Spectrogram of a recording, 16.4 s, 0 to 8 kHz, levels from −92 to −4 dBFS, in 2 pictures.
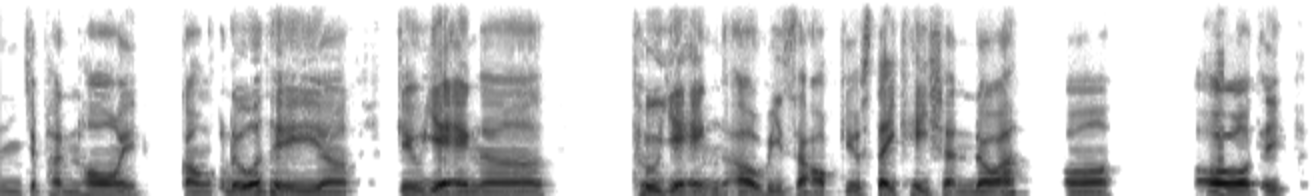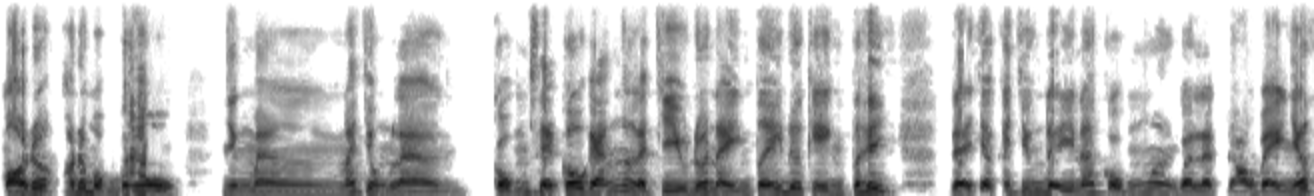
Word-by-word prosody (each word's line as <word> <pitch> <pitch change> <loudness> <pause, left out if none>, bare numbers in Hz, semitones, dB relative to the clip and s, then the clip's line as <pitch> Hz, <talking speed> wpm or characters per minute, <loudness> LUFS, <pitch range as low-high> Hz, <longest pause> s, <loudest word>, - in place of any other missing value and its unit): chụp - - -10
hình 105 - -7
thôi, 130 -7 0 0.2
còn 105 -1 -3
đứa - - +3
thì, 105 - -1
ờ, 100 -1 -1 0.3
kiểu - - -2
dạng, 105 +2 +4
ờ, 120 +1 -2 0.6
thư 145 -1 +1
giãn 180 +9 0
ở - - +1
resort, 115 -2 -3
kiểu 120 +2 -6
staycation 135 -5 -2
đồ 105 0 +3
á, 175 - +2 0.3
ừ, 105 - -3 0.7
ừ, 115 - +3 0.3
thì 115 - -3 0.2
mỗi - - +7
đứa 205 - +5
mỗi - - 0
đứa 205 - +4
một 160 -6 0 0.2
gu. 160 -3 +3 0.3
Nhưng 160 0 -4
mà, 130 -3 0 0.4
nói 190 +3 0
chung 170 -5 -2
là, 120 -3 0 0.3
cũng 180 +5 +1
sẽ 160 - +3
cố 195 +1 +6
gắng 190 +3 +3
là 235 - +3
chiều 130 -1 +1
đứa 180 +6 +1
này 130 -8 +2
một 145 - -11
tí, 175 +4 +3
đứa 205 -1 +1
kia 150 - 0
một 150 - -9
tí 195 +2 +4 0.4
để - - +4
cho - - +3
cái 175 - -4
chuyến 185 +1 -4
đi 160 -3 +2
nó 175 +2 -1
cũng 170 +5 -2 0.2
gọi - - +3
là - - +2
trọn - - -1
vẹn - - +3
nhất. - - +4
145 Hz, 210 wpm, -22 LUFS, 120-180 Hz, 0.7 s, mỗi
